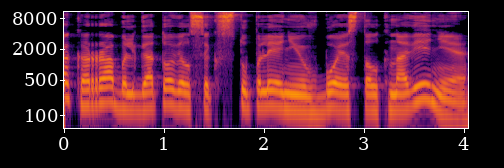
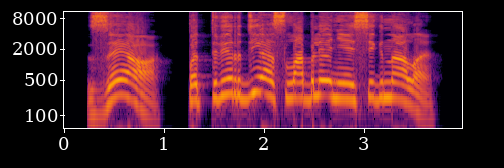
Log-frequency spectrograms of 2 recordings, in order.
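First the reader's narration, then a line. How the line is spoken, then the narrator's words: Sudden shout. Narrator (Russian): девушка неожиданно прокричала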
